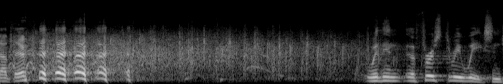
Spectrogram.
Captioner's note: audience laughs; audience cheers and applauds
